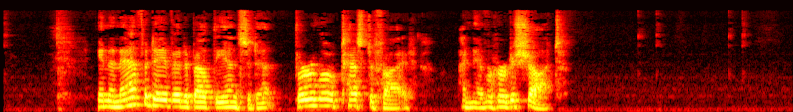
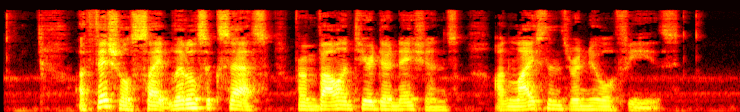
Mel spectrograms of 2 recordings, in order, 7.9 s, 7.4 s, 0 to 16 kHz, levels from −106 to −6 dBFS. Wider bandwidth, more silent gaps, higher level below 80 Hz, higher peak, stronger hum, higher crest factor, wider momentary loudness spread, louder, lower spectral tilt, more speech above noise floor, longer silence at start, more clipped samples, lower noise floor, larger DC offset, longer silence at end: about the same, 11.5 kHz vs 11.5 kHz; neither; second, -66 dBFS vs -46 dBFS; second, -8 dBFS vs -2 dBFS; neither; about the same, 18 dB vs 20 dB; second, 12 LU vs 17 LU; second, -23 LUFS vs -19 LUFS; about the same, -5 dB/octave vs -4.5 dB/octave; first, 50 dB vs 36 dB; first, 0.55 s vs 0.4 s; neither; first, -73 dBFS vs -56 dBFS; neither; first, 2.3 s vs 0.65 s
